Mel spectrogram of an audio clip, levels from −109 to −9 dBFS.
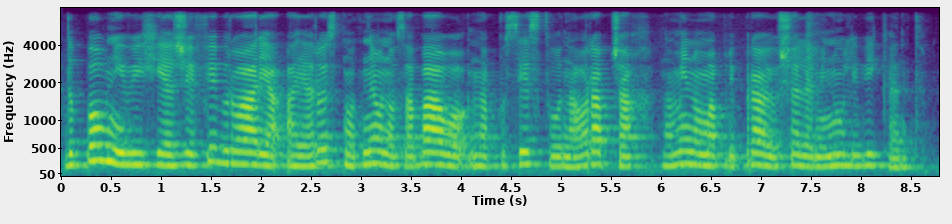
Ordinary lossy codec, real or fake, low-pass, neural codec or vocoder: none; real; 7.2 kHz; none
